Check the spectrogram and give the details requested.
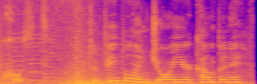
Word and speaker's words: Proust: Well, look, it's not Proust. It's pronounced Proust.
